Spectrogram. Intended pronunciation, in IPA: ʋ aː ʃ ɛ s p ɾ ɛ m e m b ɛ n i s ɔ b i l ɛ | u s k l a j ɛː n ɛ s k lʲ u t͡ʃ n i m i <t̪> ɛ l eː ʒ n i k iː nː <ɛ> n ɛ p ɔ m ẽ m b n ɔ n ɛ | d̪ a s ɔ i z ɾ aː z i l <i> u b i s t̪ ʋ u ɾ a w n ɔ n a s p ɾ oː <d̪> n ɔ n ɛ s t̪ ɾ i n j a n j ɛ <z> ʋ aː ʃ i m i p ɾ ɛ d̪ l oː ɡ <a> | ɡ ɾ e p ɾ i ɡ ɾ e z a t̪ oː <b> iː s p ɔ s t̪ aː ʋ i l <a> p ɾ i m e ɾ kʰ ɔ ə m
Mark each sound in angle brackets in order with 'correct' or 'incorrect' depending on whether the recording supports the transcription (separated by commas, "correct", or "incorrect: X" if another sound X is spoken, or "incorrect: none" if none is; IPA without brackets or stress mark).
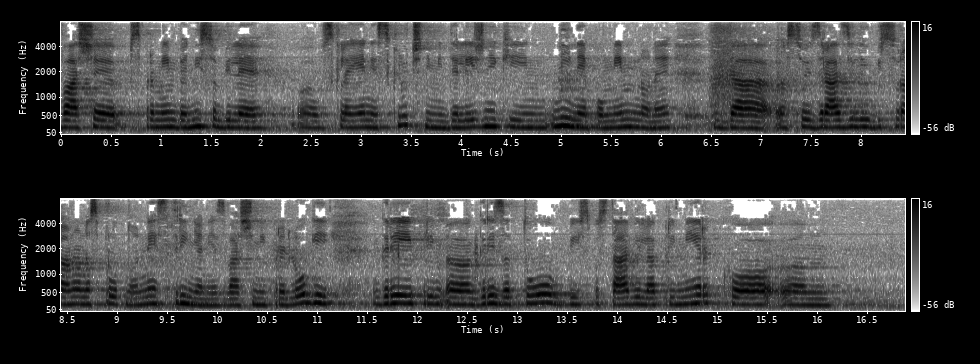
incorrect: d̪, incorrect: i, correct, incorrect: t̪, correct, incorrect: i, correct, correct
